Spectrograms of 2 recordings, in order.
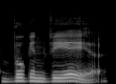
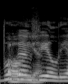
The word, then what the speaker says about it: bougainvillea: Bougainvillea. And I think that's the way we're supposed to pronounce it, but everyone says bougainvillea because they think it's French, but it's not at all.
